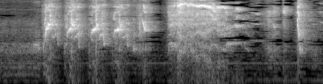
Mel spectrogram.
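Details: Young male common starling kept as a pet, mimicking sounds such as camera beeps and other cage birds: dense, high, scratchy chatter with rapid clicks about four per second, then a hissy squeaking burst.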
